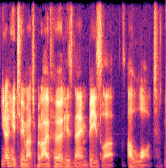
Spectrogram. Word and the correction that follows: Bielsa: Yeah, he's Bielsa. Really good. – Bielsa, is that how it's said?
